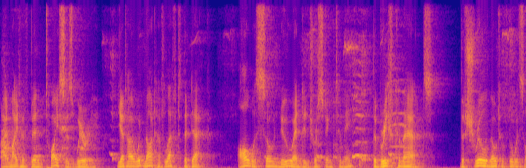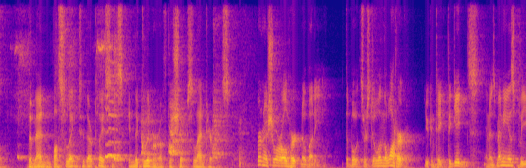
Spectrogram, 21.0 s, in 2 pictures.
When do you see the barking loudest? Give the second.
13 s.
